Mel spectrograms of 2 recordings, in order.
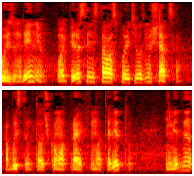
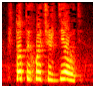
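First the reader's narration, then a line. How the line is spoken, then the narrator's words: Frightened woman. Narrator (Russian): испуганно произнесла бывшая королева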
